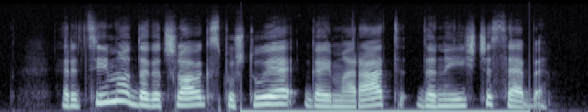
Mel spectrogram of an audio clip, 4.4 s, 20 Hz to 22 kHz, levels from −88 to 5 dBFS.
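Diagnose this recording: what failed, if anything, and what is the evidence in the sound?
The fault is a DC step at the converter or analogue input. Right after "da ga človek", at 1.81 s, the waveform's zero line jumps by about -21 dBFS. That shift comes across as a low thump. The offset holds until 3.97 s, where it drops away and gives a second thump. The speech carries straight through both, because a sudden offset shift is heard only at its edges. That points to a converter recalibrating or an offset input being switched in, not anything downstream.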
